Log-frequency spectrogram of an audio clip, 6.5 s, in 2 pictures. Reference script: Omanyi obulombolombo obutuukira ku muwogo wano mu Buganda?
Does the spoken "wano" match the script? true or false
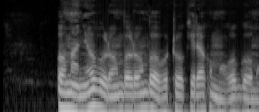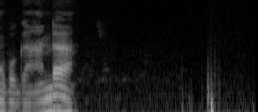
false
